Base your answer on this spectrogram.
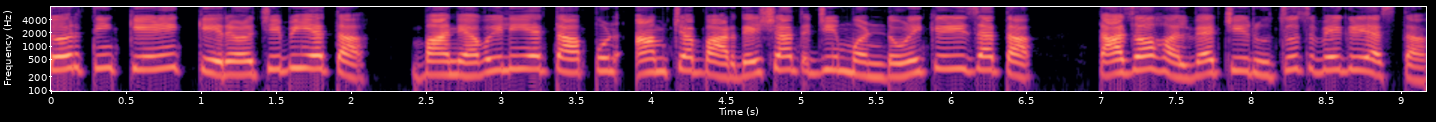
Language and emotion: Goan Konkani, neutral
